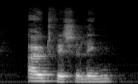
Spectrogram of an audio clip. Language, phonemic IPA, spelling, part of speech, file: Dutch, /ˈœytwɪsəˌlɪŋ/, uitwisseling, noun, Nl-uitwisseling.ogg
- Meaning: exchange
